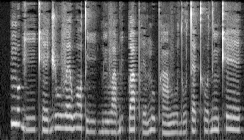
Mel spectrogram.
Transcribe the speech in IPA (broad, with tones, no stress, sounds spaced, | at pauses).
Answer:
ŋ ʊ˦ ɡ iː˨ kʰ e˨ d͡ʒ u˦ v ɛ˦ w ɔ˦ t iː˨ ɡ͡b ĩ˨ v a˨ b i˦ ɡ͡b a˦ pʰ ɪ˨ m u˦ pʰ ã˨ v u˨ d u˨˦ t ɛ˦ kʰ ʊ˦ d ĩ˦ kʰ eː˦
